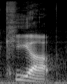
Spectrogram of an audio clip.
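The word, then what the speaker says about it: 기합: all one word but think of a key starting your car opening your door key and think I'm hopping okay but hop without the H up okay very very light on the H so it's key op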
